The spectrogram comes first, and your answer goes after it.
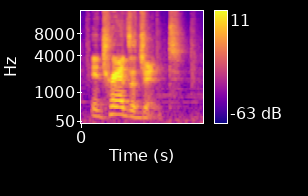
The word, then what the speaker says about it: intransigent: Intransigent. I saw that he used J in the pronunciation.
